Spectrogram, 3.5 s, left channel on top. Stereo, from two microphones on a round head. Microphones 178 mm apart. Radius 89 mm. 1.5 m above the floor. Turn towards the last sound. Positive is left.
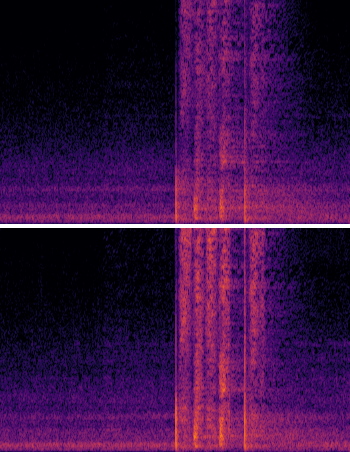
turn(degrees=-45)  # may be behind; listen again after turning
